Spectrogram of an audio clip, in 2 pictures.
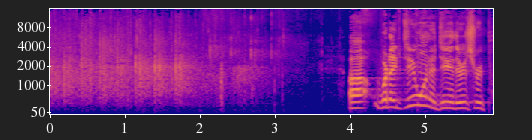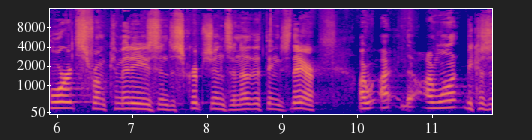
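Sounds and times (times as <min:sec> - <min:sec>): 
audience applauding: 0:00.0 - 0:03.3
speech: 0:04.0 - 0:11.7.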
